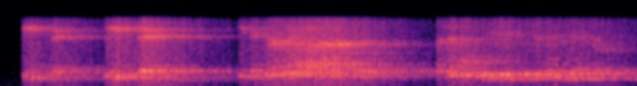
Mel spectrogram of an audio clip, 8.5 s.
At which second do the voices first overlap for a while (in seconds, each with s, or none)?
3.4 s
